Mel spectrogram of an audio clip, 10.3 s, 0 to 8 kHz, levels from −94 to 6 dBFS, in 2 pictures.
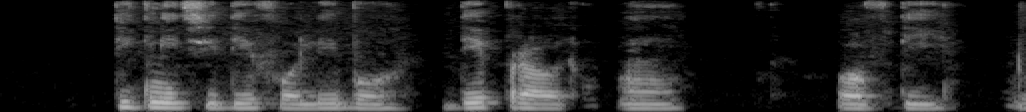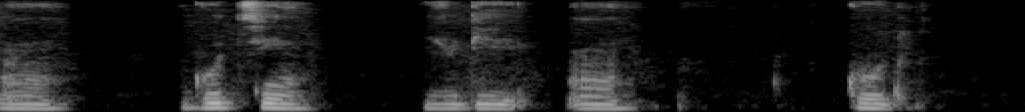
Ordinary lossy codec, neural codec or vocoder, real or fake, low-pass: none; none; real; none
